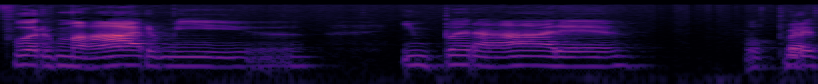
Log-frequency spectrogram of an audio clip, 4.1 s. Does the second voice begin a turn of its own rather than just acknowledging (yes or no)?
no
